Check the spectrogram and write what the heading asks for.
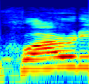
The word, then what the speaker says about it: Cloherty: And now, Michael Cloherty, is that how you say it?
